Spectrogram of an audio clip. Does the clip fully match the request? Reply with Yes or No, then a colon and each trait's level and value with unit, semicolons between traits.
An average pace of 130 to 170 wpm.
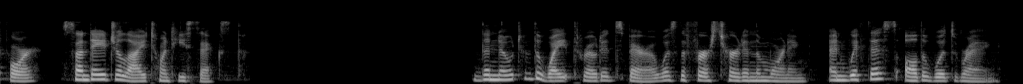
Yes: average, 145 wpm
